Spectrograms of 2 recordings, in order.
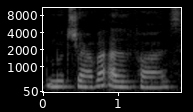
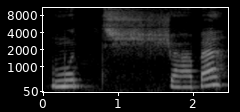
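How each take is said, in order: First: Said in the usual way. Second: मुतशाबा stretched syllable by syllable, very slow; drawn out slowly. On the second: Shown as a demonstration. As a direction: spell out मुतशाबा slowly for notes. (मुतशाबा को बहुत धीरे खींचकर बोलना) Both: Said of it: "ये आप notebook पे लिखना".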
